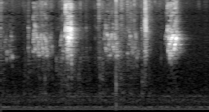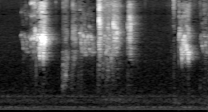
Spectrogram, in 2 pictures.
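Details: Pet budgerigars: separate bright, high chirps and short squawks spaced about a second apart, with quiet gaps and a faint low hum beneath.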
